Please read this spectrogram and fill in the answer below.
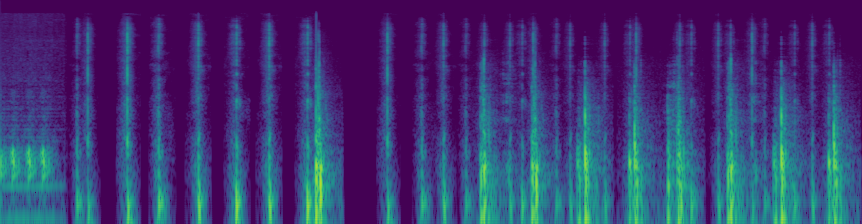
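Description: A run of short cartoon knock and tap sound effects, about three a second at first, then quicker and more uneven after about four seconds.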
